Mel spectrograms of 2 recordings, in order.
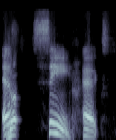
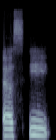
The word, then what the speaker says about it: SCX: No, SCX, not SEX. SCX. I'm sure it's a play on words.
